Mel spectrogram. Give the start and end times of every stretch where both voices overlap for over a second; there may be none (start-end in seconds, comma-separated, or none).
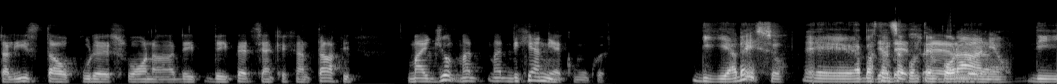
8.7-10.1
